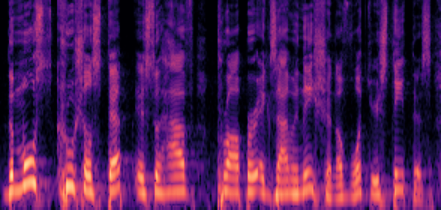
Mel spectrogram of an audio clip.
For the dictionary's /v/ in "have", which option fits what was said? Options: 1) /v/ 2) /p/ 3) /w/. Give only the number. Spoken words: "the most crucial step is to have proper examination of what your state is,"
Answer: 1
